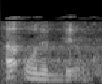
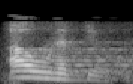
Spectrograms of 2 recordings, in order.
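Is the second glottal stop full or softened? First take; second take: full; softened. First: The second glottal stop is fully pronounced. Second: The second glottal stop is softened toward a vowel. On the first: "ما يقول أأنبئكم" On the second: "بعضهم يسهل الثانية"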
